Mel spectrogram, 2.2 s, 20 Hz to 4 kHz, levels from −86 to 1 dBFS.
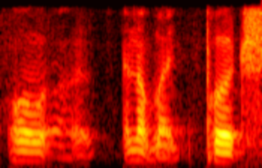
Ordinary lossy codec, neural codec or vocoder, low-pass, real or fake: none; none; 3.6 kHz; real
